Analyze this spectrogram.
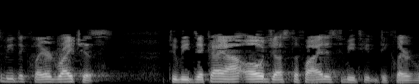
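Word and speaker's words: dikaiō (δικαιόω): The Greek word that James uses for justified is dikaiō. It's spelled D-I-K-A-I-O-O.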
